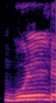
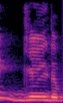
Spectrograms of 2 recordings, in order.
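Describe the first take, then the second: First: गुल्ड with a u; mock wrong गुल्ड; wrong u sounded. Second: गिल्ड with plain g and i; silent u. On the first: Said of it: "नहीं बोलेंगे". (गलत गुल्ड) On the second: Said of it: "गुल्ड नहीं बोलेंगे". (गिल्ड, यू मौन) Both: Shown as a demonstration.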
